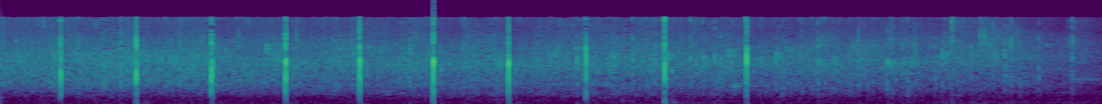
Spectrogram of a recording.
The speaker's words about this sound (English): All of our people that work with our children, would you stand up? Would you give these guys and gals a round of applause?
